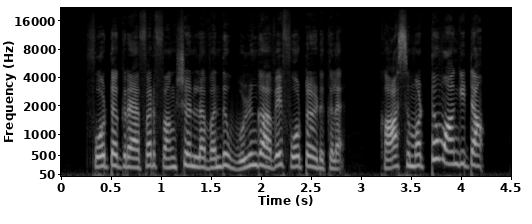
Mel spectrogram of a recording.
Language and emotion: Tamil, angry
